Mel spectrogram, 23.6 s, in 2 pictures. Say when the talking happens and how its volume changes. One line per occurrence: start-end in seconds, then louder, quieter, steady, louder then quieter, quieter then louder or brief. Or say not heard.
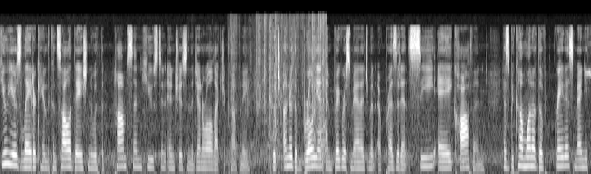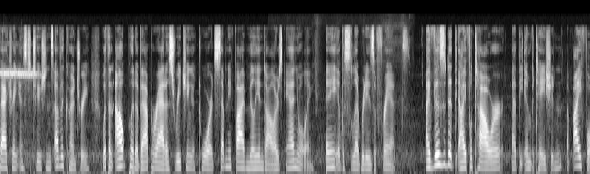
0.0-23.5 steady.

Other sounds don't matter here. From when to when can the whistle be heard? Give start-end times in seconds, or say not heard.
11.7-12.7.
